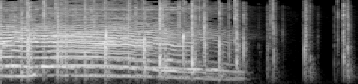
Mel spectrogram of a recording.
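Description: A drawn-out cheering voice over quick clapping, sinking slightly in pitch before it cuts off suddenly about three-quarters of the way through.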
